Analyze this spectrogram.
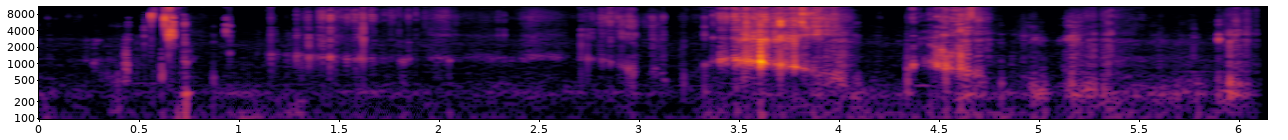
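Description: A young woman chews food close to a microphone with wet, sticky mouth sounds.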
